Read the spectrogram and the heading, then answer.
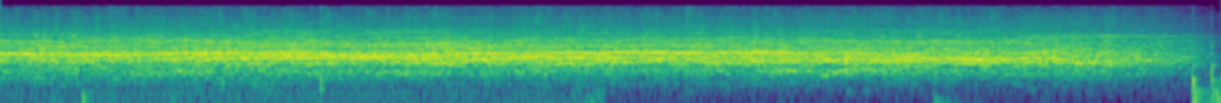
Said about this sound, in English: We got the breaking news today that Jimmy Carter is cancer-free, which is amazing, and I really think that that deserves a round of applause, everybody.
